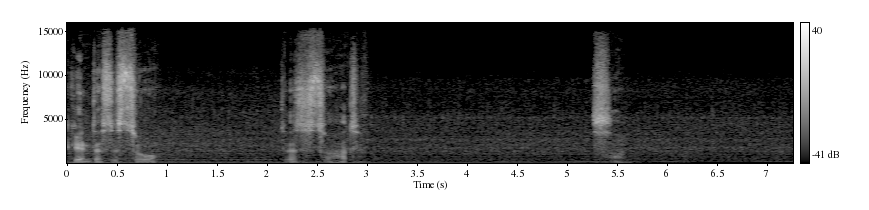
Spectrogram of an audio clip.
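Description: A bus engine idles with a low steady hum.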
